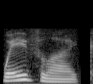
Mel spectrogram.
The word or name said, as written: wavelike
